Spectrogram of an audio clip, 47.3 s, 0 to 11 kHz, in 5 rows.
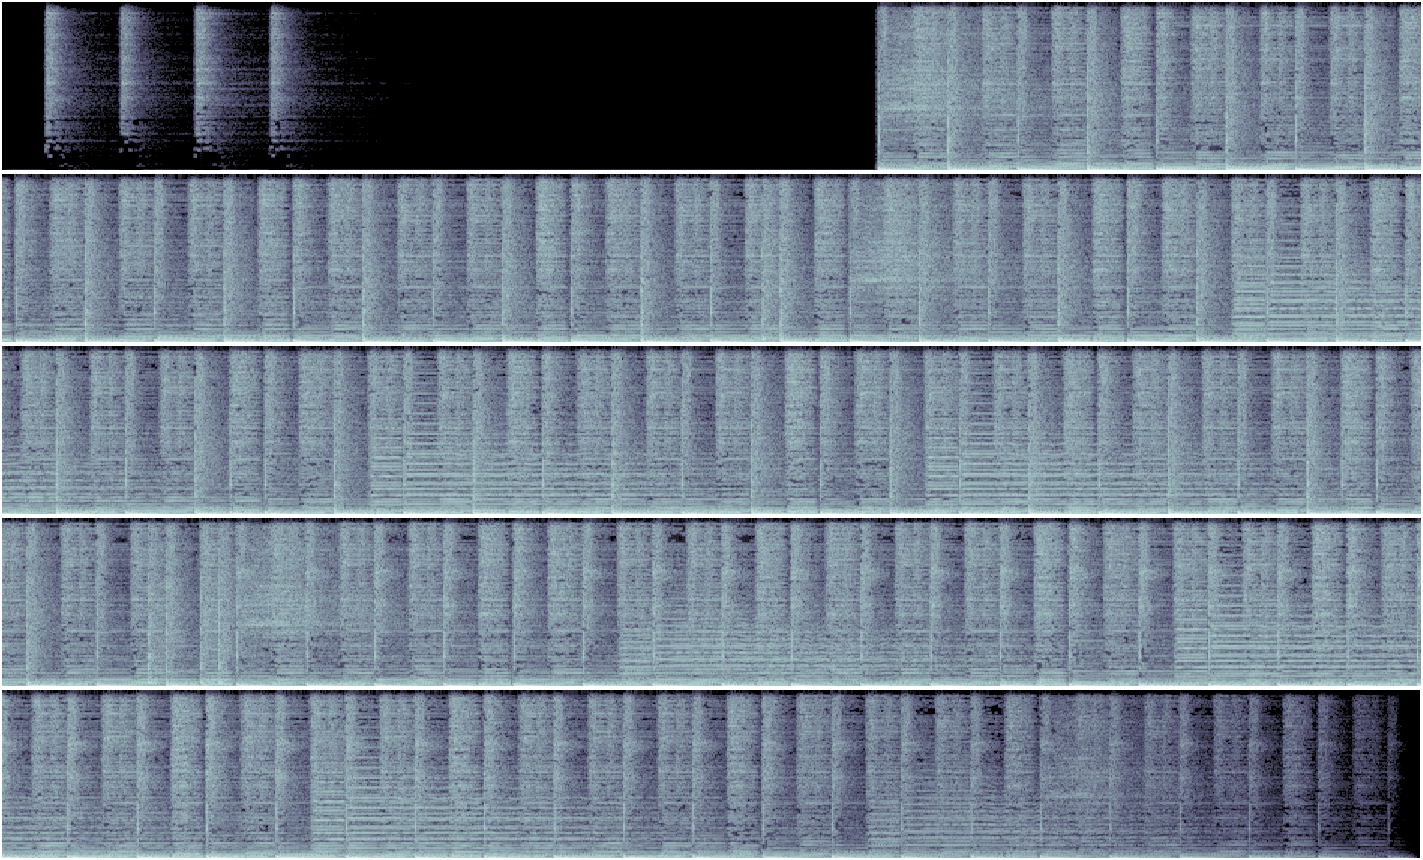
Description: Takt: 4/4 Tempo: 120.00 Tonart: A
Schlager im Mexico-Style
mp3 Playback Demo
